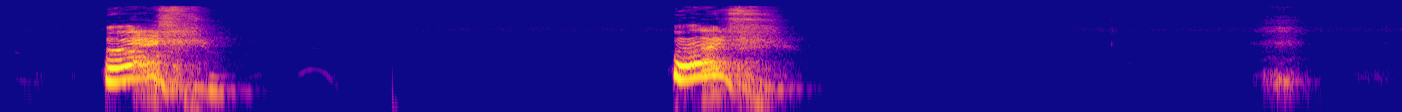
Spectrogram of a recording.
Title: Reeeeally wet induced allergy sneezes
